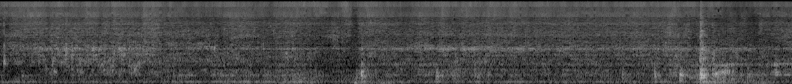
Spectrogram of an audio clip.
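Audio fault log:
throughout, Opus compression: tonal parts of the sound come out noisy, rough and grainy rather than swirly, and the damage is plainly audible even though the band stays full, reaching about 20.1 kHz. This is likely Opus compression in its music (CELT) mode at a low rate, consistent with roughly 24 kbps. With too few bits, the encoder preserves each band's energy but fills its detail by folding lower bands or injecting noise, which roughens tones without opening gaps.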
